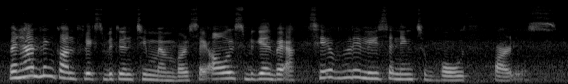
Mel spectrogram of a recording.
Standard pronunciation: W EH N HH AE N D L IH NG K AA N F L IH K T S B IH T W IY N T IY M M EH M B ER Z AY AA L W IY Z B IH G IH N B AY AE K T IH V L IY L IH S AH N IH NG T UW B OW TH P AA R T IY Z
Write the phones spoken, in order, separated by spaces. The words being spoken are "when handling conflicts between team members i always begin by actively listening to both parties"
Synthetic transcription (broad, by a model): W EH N HH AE N D L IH NG K AA N F L IH K T S B IH T W IY N T IY M M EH M B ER S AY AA L W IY S B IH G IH N B AY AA K T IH V L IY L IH S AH N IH NG T UW B OW TH P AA R T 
